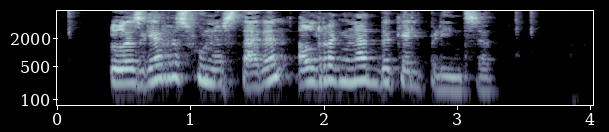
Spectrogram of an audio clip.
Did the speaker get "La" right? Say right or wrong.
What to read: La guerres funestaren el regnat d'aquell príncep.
wrong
